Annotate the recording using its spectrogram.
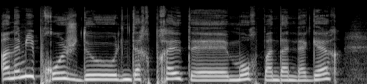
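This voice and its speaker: A woman with a Ukrainian accent talks at a very slow pace, her pitch fairly high and her pitch variation ordinary. Her tone is dark and mellow. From Ukraine. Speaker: university student. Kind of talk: testimony. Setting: studio.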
